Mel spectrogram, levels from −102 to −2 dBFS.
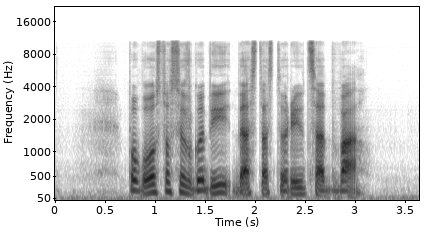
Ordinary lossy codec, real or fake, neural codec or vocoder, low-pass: none; fake; autoencoder, 22.05 kHz, a latent of 192 numbers a frame, VITS, trained on many speakers; none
